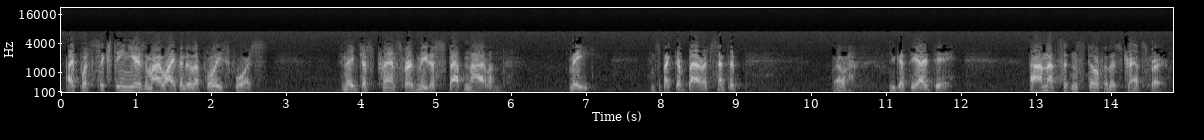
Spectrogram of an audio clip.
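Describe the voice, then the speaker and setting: An American actor playing a middle-aged, hard-boiled police inspector, gruff, blunt and suspicious, in a radio drama. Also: male voice, mid-range voice, very animated, moderate pace, pauses often. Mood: insistent, bitter. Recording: muffled old radio broadcast.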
